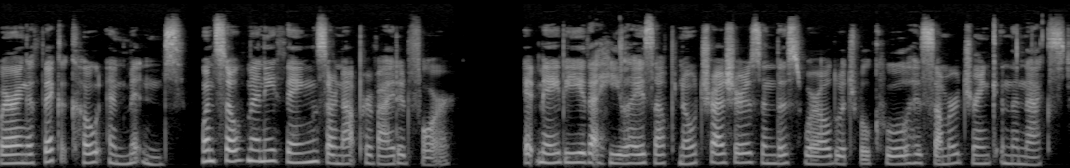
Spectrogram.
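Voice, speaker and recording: Recorded very clean with a silent background and a dry, close sound with no echo, a woman with a plain, everyday voice speaks at a fairly slow pace and medium pitch. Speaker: amateur audiobook narrator. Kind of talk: audiobook reading.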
